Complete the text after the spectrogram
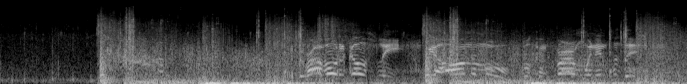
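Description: A grenade explodes with a deep boom.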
